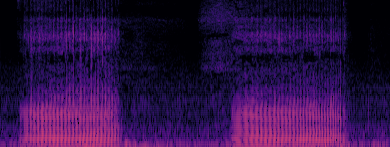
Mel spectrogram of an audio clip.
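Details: Daisy Fay, a Frenchton puppy (Boston Terrier and French Bulldog mix), snores loudly while asleep indoors: two drawn-out, rasping, harmonic snores, each about a second long, separated by a quieter breath.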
